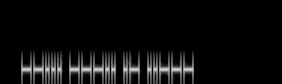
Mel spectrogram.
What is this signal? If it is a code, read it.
Morse code, heard as a keyed tone, about 39 wpm, 700 Hz. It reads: 78A2
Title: Common Cut Numbers - 4-Digit 40wpm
